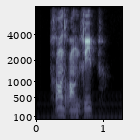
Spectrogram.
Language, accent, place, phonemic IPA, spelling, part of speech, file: French, France, Lyon, /pʁɑ̃.dʁ‿ɑ̃ ɡʁip/, prendre en grippe, verb, LL-Q150 (fra)-prendre en grippe.wav
- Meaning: to take a dislike to (someone), to take against (someone)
